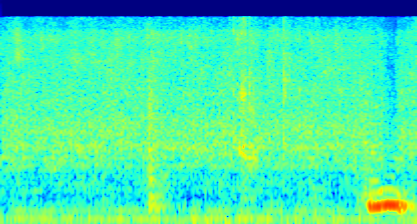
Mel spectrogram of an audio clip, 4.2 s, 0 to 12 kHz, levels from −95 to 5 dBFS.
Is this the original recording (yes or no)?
yes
